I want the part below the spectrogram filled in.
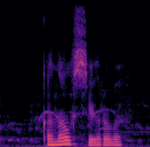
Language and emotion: Russian, neutral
